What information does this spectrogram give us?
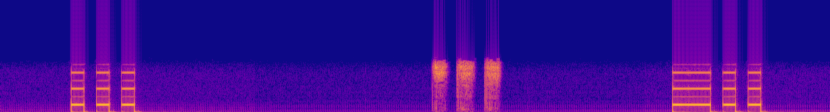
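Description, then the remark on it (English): Morse code beeps: three quick, steady, high-pitched tones, a pause, three short breathy bursts, then one long tone followed by three quick ones, fairly loud with no talking. “Now close your eyes and listen to the code and see if you can say the sound alike before I cue you.”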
